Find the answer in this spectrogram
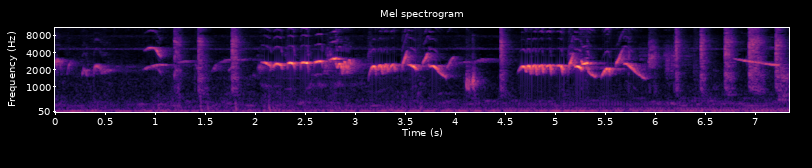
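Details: Aviary-kept white-rumped shama calling to the flock with melodious whistled phrases, warbled slides and downward swoops, broken by sharp clicking ticks in a quiet setting.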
